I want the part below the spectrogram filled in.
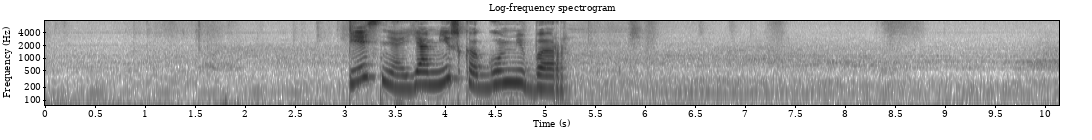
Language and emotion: Russian, neutral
